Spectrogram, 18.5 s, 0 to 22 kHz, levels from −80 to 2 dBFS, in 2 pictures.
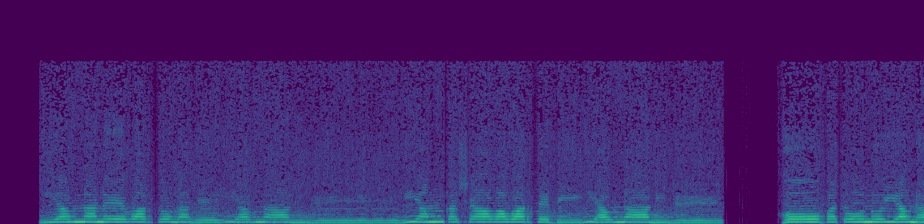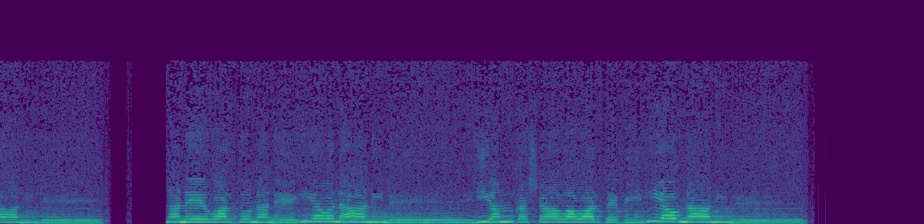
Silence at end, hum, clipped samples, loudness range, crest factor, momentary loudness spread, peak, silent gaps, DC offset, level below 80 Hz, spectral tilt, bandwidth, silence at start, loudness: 1.15 s; none; under 0.1%; 4 LU; 16 dB; 11 LU; -12 dBFS; 7.28-7.38 s, 7.50-7.75 s, 10.37-10.48 s, 10.60-10.89 s; under 0.1%; -68 dBFS; -5 dB/octave; 16.5 kHz; 0.4 s; -28 LUFS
